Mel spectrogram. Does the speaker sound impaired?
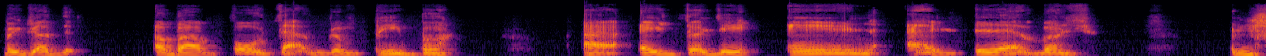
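Yes: cerebral palsy with speech impediment; congenital cerebral palsy.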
